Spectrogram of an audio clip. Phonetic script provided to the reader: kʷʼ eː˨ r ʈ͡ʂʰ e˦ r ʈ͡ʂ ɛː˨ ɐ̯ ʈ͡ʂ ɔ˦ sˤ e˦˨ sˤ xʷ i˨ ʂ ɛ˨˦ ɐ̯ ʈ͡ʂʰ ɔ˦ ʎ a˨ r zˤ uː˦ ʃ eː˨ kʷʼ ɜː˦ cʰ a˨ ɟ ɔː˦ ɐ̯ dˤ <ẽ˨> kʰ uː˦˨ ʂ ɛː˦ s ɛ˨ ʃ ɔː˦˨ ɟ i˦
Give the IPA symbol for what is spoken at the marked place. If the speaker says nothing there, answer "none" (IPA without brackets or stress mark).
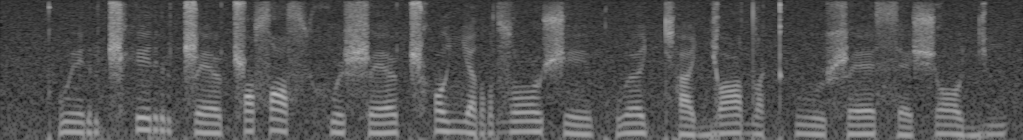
e˨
